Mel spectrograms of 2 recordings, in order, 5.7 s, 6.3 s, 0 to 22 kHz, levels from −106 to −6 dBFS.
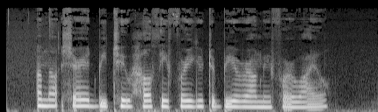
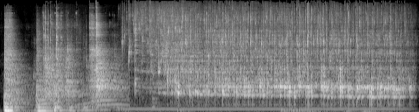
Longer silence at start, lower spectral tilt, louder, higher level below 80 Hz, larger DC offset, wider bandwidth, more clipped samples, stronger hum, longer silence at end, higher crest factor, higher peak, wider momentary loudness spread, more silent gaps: about the same, 0.1 s vs 0.05 s; first, -7.5 dB/octave vs -2.5 dB/octave; first, -25 LUFS vs -28 LUFS; second, -48 dBFS vs -34 dBFS; neither; second, 16.5 kHz vs over 20 kHz; neither; neither; first, 0.75 s vs 0.05 s; second, 16 dB vs 22 dB; about the same, -8 dBFS vs -8 dBFS; second, 5 LU vs 8 LU; neither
